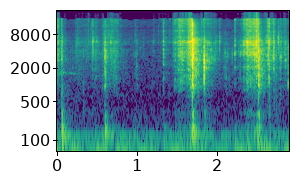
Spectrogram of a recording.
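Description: Apples are cut inside a clean plastic bag, giving faint, scattered crinkles and crisp snips with a few sharper crackles, heard close and quiet.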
